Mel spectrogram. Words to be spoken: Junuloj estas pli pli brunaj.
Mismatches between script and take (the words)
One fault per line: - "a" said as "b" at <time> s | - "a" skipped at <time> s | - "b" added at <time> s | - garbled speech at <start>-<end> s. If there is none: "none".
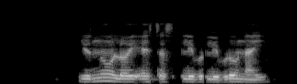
none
